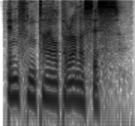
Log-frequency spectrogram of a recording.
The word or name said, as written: infantile paralysis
